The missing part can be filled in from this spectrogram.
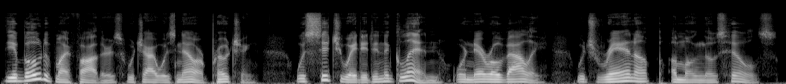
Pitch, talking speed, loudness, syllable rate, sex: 115 Hz, 185 wpm, -18 LUFS, 5.0 syllables/s, male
